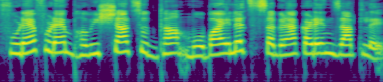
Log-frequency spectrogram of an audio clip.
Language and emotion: Goan Konkani, neutral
